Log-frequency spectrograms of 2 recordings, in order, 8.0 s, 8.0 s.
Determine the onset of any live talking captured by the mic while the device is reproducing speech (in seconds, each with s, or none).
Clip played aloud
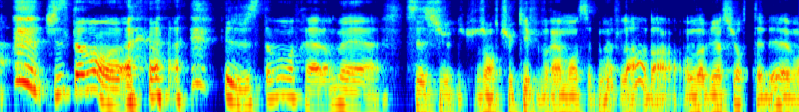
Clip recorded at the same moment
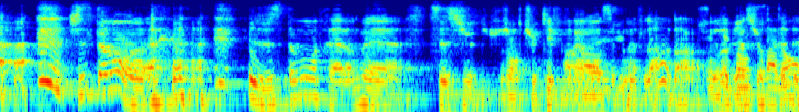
5.6 s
